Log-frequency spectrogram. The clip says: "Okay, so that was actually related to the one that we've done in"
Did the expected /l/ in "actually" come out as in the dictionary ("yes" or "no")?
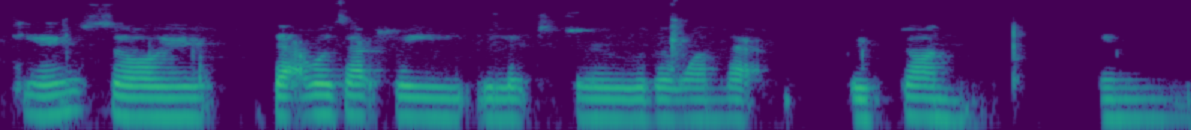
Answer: yes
